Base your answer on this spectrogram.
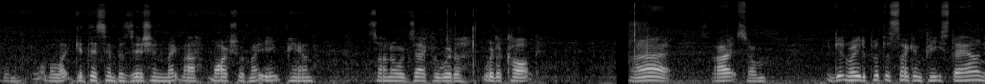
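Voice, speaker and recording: A man, his voice rough from a cold, casually narrating his DIY roof work outdoors in a folksy, rambling way. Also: a little high, darkish tone, slight background noise, low-quality recording. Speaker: DIY vlogger. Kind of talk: casual narration while working.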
